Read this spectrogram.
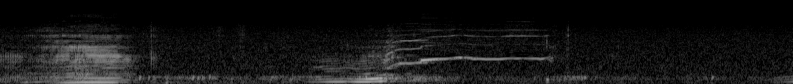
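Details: Underwater off Réunion, a humpback whale sings: a low harmonic groan at one second, a rising grunt near four seconds, then a clear whistled upsweep levelling into a sustained high tone, fading into quiet sea hiss.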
